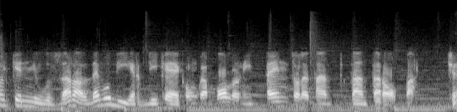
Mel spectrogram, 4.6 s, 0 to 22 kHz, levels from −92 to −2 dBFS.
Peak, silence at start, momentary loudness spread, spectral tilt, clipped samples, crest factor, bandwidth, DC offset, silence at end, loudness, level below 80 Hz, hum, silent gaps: -6 dBFS; 0 s; 5 LU; -7.5 dB/octave; under 0.1%; 14 dB; 8 kHz; under 0.1%; 0 s; -19 LUFS; -42 dBFS; none; none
